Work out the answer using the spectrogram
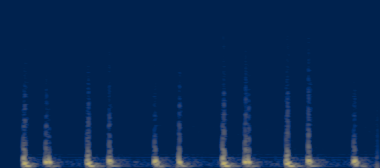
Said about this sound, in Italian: Non ho ancora iniziato a correre, ma mi accorgo che la mia frequenza cardiaca è accelerata.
